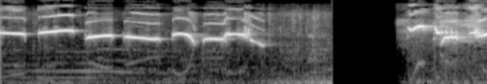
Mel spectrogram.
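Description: Oriental magpie-robin singing a quick run of five clear, high whistled phrases, then a short pause and a scratchier, chattering burst.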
